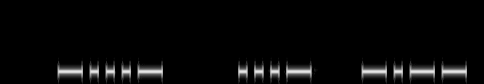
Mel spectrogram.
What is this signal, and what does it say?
Morse code, heard as a keyed tone, about 15 wpm, spaced as for 9 wpm, 600 Hz. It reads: <BT>VY
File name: QSL / CW lesson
